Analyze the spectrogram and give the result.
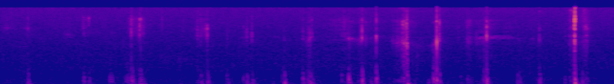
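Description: Fingertips stroke and rub over a pair of solid silicone ear models and their pads, making quiet, soft, muffled thumps and brushing sounds. The sounds are mostly low, with faint bright swishes. They come as short, irregular bursts that stop quickly with almost no ring.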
